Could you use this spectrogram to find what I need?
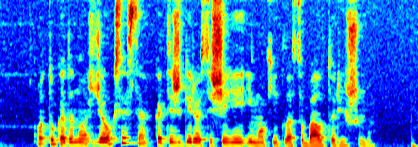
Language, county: Lithuanian, Marijampolė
